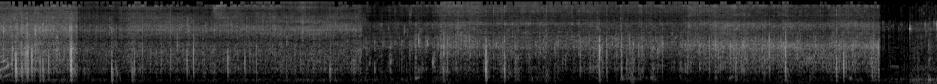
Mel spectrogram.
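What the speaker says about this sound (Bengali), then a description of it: "একইভাবে সব মাছগুলো ভেজে নেব" Pabda fish frying in hot oil, a loud continuous close sizzle with crackling pops and occasional light clicks throughout, no voices.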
